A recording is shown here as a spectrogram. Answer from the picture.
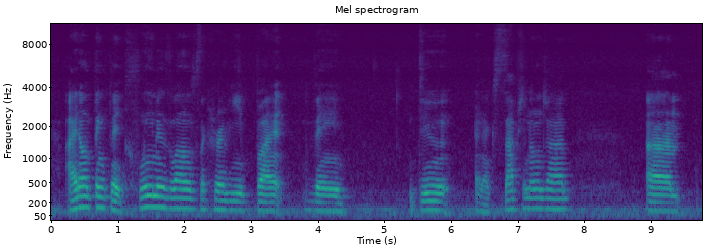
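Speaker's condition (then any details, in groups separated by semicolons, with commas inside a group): Cerebral palsy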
